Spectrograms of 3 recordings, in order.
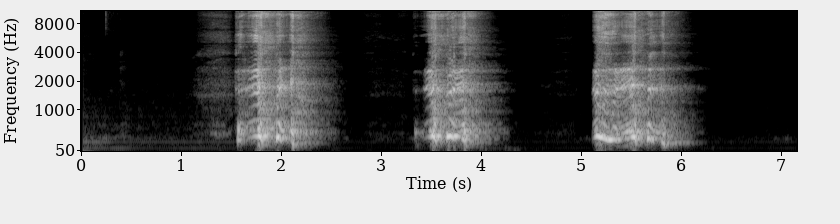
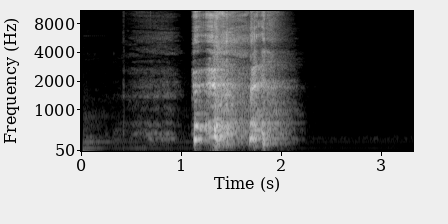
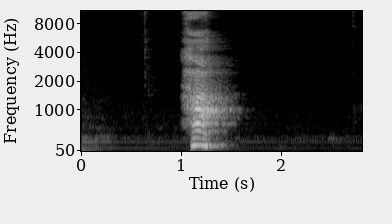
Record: three_cough_length: 7.2 s
three_cough_amplitude: 32768
three_cough_signal_mean_std_ratio: 0.41
cough_length: 3.3 s
cough_amplitude: 32768
cough_signal_mean_std_ratio: 0.36
exhalation_length: 2.8 s
exhalation_amplitude: 27354
exhalation_signal_mean_std_ratio: 0.27
survey_phase: beta (2021-08-13 to 2022-03-07)
age: 18-44
gender: Male
wearing_mask: 'No'
symptom_cough_any: true
symptom_runny_or_blocked_nose: true
symptom_onset: 10 days
smoker_status: Never smoked
respiratory_condition_asthma: true
respiratory_condition_other: false
recruitment_source: REACT
submission_delay: 2 days
covid_test_result: Negative
covid_test_method: RT-qPCR
influenza_a_test_result: Negative
influenza_b_test_result: Negative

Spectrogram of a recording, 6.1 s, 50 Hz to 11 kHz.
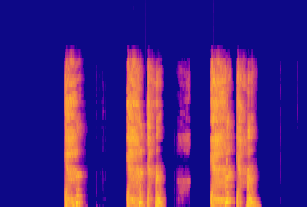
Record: three_cough_length: 6.1 s
three_cough_amplitude: 32768
three_cough_signal_mean_std_ratio: 0.43
survey_phase: beta (2021-08-13 to 2022-03-07)
age: 45-64
gender: Female
wearing_mask: 'No'
symptom_none: true
smoker_status: Never smoked
respiratory_condition_asthma: false
respiratory_condition_other: false
recruitment_source: Test and Trace
submission_delay: 1 day
covid_test_result: Negative
covid_test_method: RT-qPCR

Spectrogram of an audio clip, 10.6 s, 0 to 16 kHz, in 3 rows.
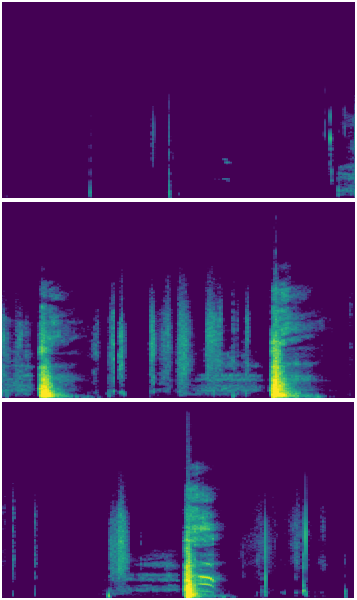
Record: exhalation_length: 10.6 s
exhalation_amplitude: 32768
exhalation_signal_mean_std_ratio: 0.17
survey_phase: beta (2021-08-13 to 2022-03-07)
age: 65+
gender: Female
wearing_mask: 'No'
symptom_none: true
smoker_status: Never smoked
respiratory_condition_asthma: false
respiratory_condition_other: false
recruitment_source: REACT
submission_delay: 1 day
covid_test_result: Negative
covid_test_method: RT-qPCR
influenza_a_test_result: Negative
influenza_b_test_result: Negative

